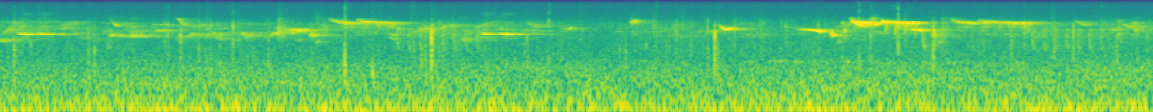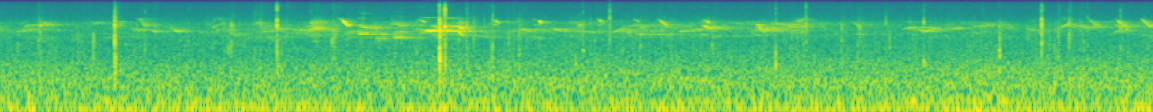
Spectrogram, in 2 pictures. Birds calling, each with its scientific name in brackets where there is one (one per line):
Iiwi (Drepanis coccinea)
Red-billed Leiothrix (Leiothrix lutea)
Apapane (Himatione sanguinea)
